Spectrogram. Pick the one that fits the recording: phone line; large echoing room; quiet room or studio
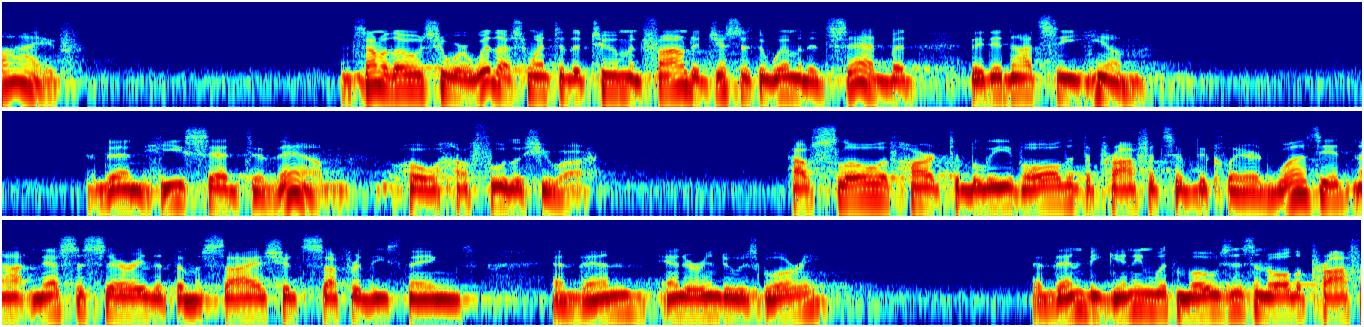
large echoing room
